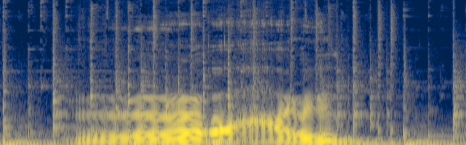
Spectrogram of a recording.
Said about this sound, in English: Uh, was that my stomach? Could it really be that already?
